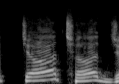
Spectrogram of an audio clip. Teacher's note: ये तालव्य की सहायता से बोले जाते हैं ठीक है तालू की सहायता से बोले जाते हैं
